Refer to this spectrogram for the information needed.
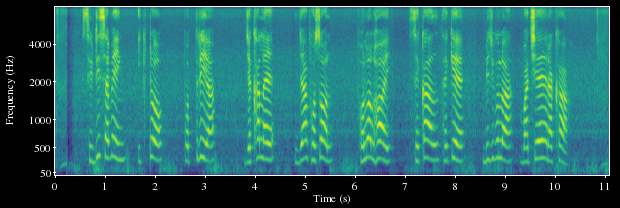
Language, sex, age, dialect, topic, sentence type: Bengali, male, <18, Jharkhandi, agriculture, statement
